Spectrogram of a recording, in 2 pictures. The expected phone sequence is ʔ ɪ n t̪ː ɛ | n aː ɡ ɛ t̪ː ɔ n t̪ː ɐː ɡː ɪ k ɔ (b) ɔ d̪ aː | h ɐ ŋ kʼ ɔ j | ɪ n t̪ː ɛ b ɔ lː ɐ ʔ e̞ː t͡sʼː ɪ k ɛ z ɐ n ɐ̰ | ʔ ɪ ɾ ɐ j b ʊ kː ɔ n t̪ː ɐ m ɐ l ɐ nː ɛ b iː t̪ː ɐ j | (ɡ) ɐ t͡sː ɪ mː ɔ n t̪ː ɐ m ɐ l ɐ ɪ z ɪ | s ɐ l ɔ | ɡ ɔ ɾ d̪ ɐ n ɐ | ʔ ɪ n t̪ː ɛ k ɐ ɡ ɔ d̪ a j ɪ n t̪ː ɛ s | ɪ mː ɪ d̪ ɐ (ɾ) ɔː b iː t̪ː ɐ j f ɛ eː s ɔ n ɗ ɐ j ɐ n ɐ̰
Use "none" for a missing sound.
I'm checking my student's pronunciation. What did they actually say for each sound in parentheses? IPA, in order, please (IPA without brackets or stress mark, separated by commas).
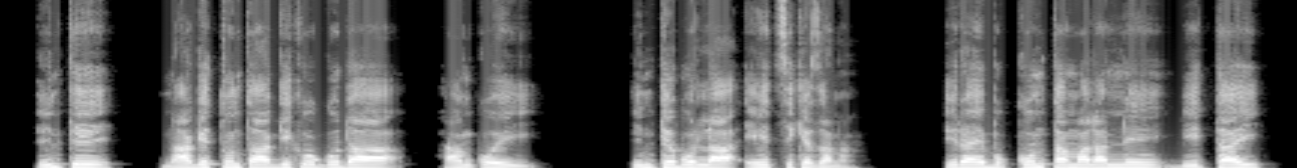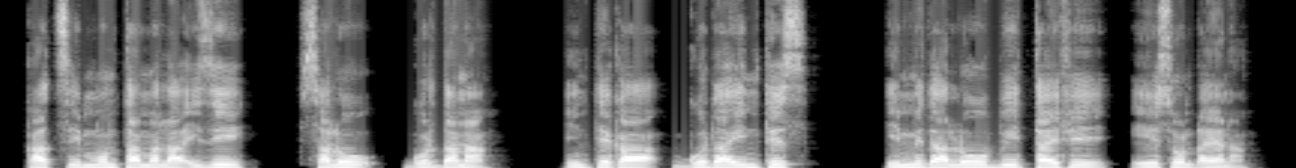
ɡ, k, l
